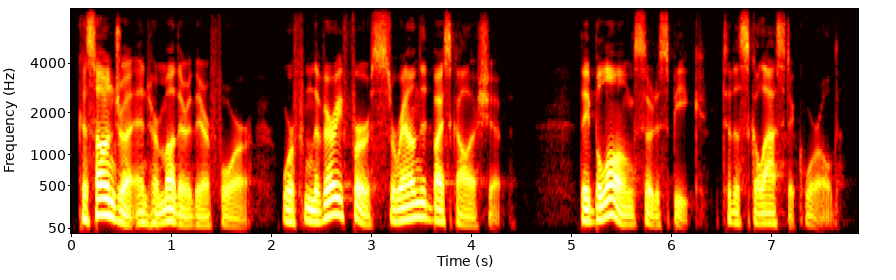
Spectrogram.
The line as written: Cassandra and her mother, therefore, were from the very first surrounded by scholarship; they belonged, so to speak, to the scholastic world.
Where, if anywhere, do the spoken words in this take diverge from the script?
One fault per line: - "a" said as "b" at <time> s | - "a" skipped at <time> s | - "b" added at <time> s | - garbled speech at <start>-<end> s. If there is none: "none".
none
